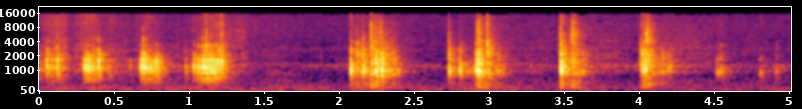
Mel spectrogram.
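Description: Long nails on both hands tap the surface of a solid dark chocolate bar lying on foil on a carpet. The clip is a quick series of short, dry, crisp clicks centered around 1 kHz, with little low end. Some taps come in fast little clusters, separated by brief quiet gaps.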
